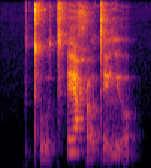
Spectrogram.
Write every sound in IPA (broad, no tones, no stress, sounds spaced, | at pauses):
tʼ ṵ t͡sʼ e ħ o̰ t ḛ lʲ o̰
